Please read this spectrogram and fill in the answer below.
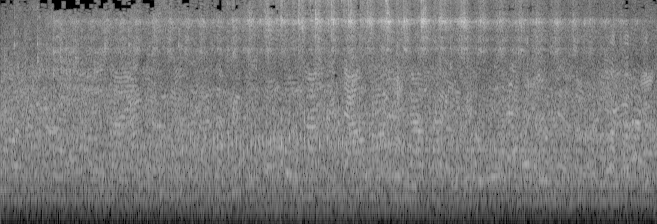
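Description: A street crowd talking all at once: many overlapping voices in a steady babble, with a faint steady low hum underneath from about two seconds in.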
